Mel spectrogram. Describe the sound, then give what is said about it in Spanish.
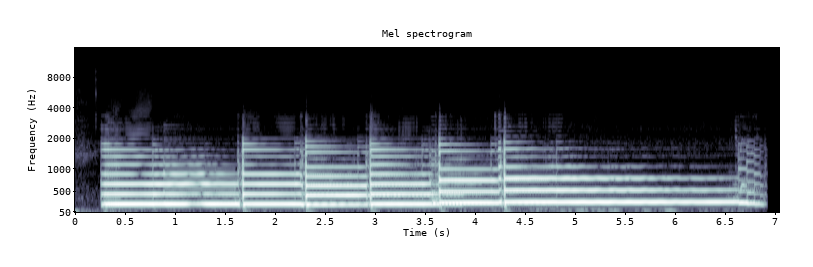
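A distorted electric guitar, the first of three guitar parts, plays the main melody alone, about six sustained mid-pitched notes moving in small steps, the final note ringing out for several seconds before cutting off. “La guitarra 1 es la melodía principal”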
